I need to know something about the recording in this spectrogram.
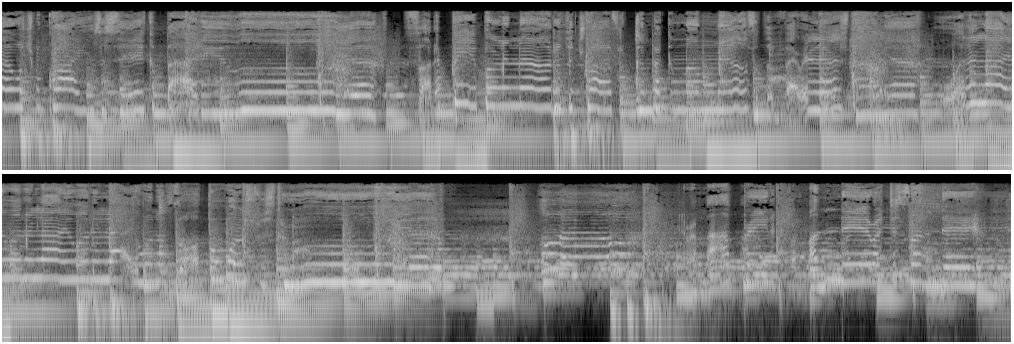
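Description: A dense, heavily produced hyperpop track with vocoder-treated vocals plays loud and steady throughout, stacked synths filling the mix, the low end briefly dropping out near the end.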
